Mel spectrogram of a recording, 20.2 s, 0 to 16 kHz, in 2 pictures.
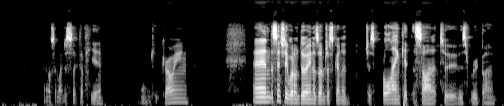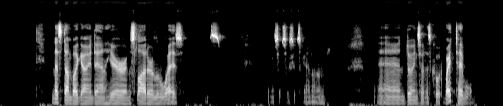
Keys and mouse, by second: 0.4 alt+middle click, 1.1 ctrl+shift+click, 3.4 click, 4.6 alt+middle click, 5.3 alt+middle click, 7.1 alt+middle click, 8.7 alt+middle click, 9.4 alt+middle click, 11.3 click, 14.0 click.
